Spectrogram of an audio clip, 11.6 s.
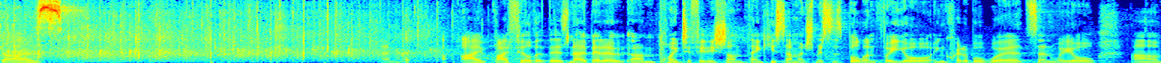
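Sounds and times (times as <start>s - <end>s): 
speech: 0.0s - 0.6s, 3.8s - 11.6s
audience applause for a panel of artists and curators: 0.0s - 4.6s.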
